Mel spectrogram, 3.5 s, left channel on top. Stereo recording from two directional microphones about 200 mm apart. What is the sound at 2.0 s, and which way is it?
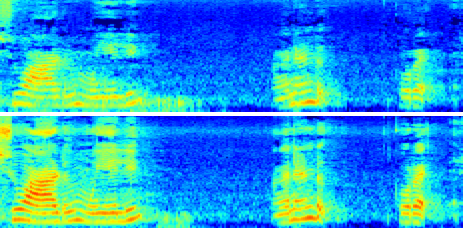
Speech, 25° right (ahead or behind).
